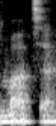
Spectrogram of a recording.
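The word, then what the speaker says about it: matzah: over okay yish Hebrew I have heard of this and it's pronounced matah I don't know why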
